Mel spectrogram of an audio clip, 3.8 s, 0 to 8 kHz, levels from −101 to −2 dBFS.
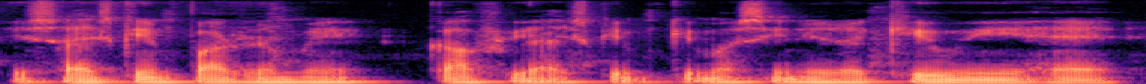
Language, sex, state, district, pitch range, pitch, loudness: Hindi, male, Jharkhand, Ranchi, 80-85 Hz, 80 Hz, -20 LUFS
